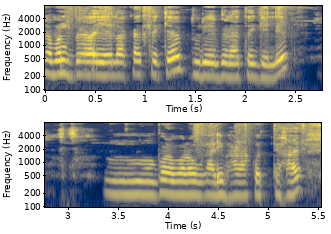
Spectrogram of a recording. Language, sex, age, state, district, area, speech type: Bengali, female, 30-45, West Bengal, Dakshin Dinajpur, urban, spontaneous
